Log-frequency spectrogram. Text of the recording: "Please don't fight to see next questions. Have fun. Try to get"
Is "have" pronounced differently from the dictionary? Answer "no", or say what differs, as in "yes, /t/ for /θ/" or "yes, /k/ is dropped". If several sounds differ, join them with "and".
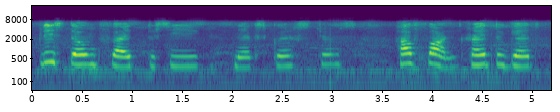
yes, /w/ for /v/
